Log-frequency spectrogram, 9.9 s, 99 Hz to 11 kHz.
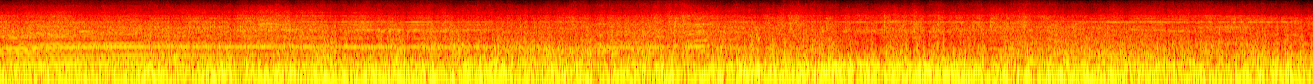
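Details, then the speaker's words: Air-cooled 103 Hybride moped with Airsal 65 kit, short belt and stiffer variator spring, carburetion richened, held at full throttle: high, steady, crisp two-stroke howl without burbling or misfire; carburetion now sounds right and it pulls well. "Donc écoutez, là, la carburation, il n'y a plus de bœuf quand j'ouvre en grand, donc là ça a l'air mieux. Ça tracte sympa, ça tracte bien sympa"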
